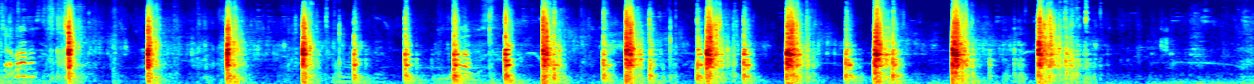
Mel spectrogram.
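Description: A wooden pallet being struck again and again with a hand tool to knock it apart: about fifteen sharp wooden knocks, a little faster than one a second, that stop about eleven seconds in.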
